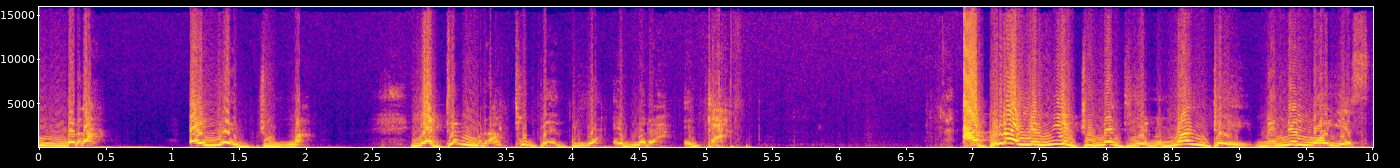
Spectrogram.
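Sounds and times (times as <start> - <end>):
woman talking: 0.0 - 2.1, 2.8 - 5.3, 6.9 - 10.0
low background hiss: 0.0 - 10.0.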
